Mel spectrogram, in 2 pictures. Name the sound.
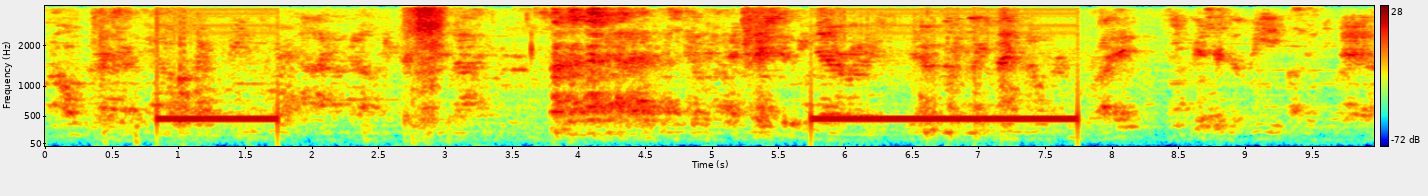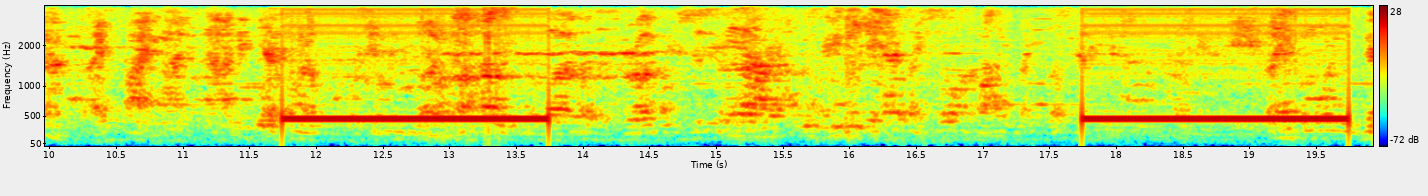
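telephone ringing tone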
